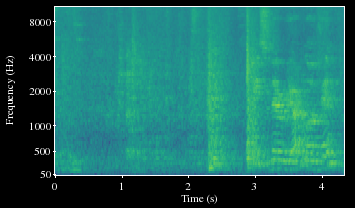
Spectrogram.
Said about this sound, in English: I'll close the door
